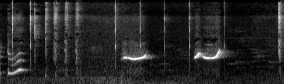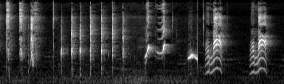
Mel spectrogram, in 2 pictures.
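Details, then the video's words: A baby parrot, said to be talking and saying mummy, makes looping, rising whistled syllables and wavering upward slurs mixed with many dry clicks and taps, close and loud in a small indoor room. "qute baby parrot talking mummy"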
